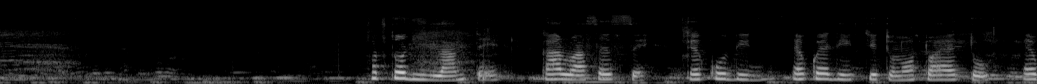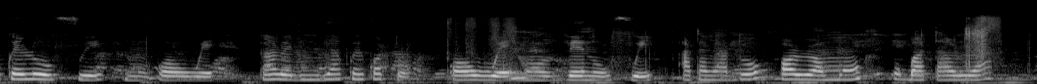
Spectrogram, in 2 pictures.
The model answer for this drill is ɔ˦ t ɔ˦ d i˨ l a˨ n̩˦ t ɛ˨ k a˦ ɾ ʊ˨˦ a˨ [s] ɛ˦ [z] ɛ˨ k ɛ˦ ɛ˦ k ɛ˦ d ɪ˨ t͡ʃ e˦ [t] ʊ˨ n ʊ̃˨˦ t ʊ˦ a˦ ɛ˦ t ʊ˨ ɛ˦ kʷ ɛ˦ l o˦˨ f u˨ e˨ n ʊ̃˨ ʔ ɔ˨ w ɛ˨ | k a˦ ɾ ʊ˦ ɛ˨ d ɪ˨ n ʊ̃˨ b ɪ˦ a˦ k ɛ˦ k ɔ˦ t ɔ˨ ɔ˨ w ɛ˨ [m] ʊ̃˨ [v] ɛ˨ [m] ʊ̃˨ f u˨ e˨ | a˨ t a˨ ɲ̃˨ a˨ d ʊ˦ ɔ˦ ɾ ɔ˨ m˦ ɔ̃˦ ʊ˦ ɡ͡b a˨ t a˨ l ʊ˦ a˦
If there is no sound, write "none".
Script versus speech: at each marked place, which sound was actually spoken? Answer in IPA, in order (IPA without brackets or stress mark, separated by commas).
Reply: s, s, t, n, v, n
